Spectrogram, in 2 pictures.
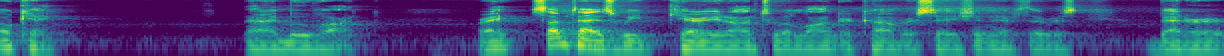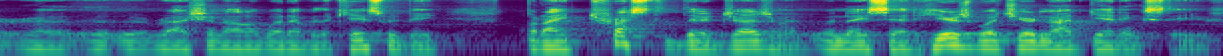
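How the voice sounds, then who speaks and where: With a Canadian accent, a man speaks at a fairly quick pace in a very deep, low voice. His delivery is somewhat breathy, with ordinary pitch variation. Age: 60s. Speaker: business leader. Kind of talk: interview.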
